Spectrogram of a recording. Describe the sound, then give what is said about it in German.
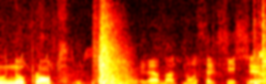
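The door of a glass greenhouse is pushed open with a short, loud rattling whoosh, briefly rising over a voice that keeps talking before and after it. “Avisard stößt die Tür zu einem gläsernen Gewächshaus auf.”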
